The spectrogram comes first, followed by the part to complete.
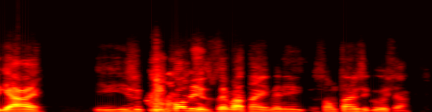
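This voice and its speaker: Very fast and animated, a man talks at a fairly high pitch. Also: big swings in loudness. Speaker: live-stream talk show host. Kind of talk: casual chat.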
